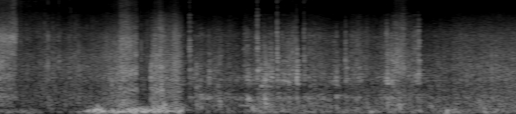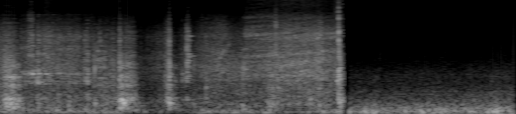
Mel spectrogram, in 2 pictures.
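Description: Scraping and crunching in snow, then sharp metal clinks and knocks as a camping stove is handled on a steel plate, over wind on the microphone. Near the end it cuts suddenly to a quieter, dull steady rumble.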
